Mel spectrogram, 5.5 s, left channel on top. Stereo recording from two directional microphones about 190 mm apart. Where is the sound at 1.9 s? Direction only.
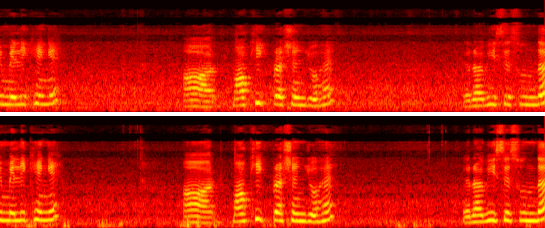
60° right (ahead or behind).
